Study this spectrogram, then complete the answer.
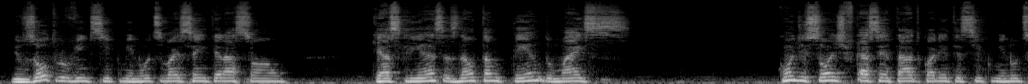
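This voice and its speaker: Here a man speaks at a fairly high pitch in a somewhat breathy voice. His intonation stays fairly even. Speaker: religious teacher. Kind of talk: religious study talk. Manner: slow.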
